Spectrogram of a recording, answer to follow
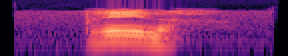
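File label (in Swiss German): "braeler", Alsatian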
